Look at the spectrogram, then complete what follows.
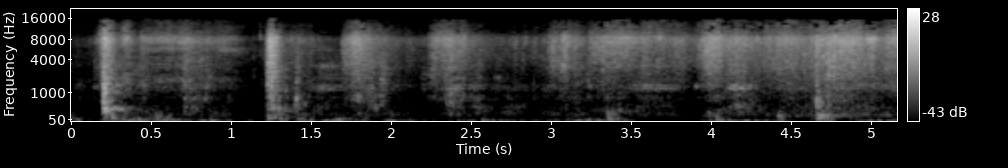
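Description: Rustling and shuffling in barn straw, with a few sharp knocks: one just after the start, one about a second in and a smaller one near the end.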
